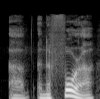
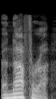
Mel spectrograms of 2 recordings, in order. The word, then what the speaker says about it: anaphora: hope I'm pronouncing it right, because I keep mispronouncing it, anaphora, I believe is how you pronounce it, anaphora.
